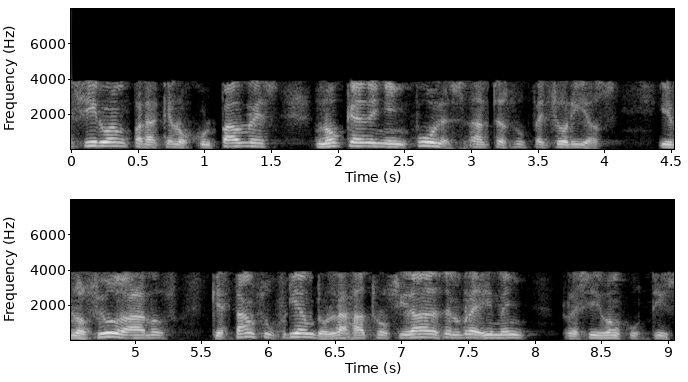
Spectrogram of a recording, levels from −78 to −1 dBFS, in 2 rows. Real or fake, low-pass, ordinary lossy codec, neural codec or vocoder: fake; 7.2 kHz; AAC, 16 kbps; codec, 16 kHz, 2 kbps, FunCodec, trained on Chinese and English, 25 frames a second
